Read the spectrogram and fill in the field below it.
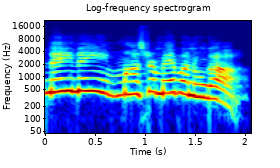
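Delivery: high, loud whiny refusal; shrill little-boy insistence; pouting protest. A narrator's reading. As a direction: protest like a sulking child. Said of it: "ہاشم منہ بسورتے ہوئے بولا".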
